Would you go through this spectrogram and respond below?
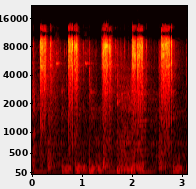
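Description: Zip ties ratcheting tight on brake cable fittings, a run of rapid, close plastic clicks in four or five quick bursts with short pauses between, loud and alone.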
